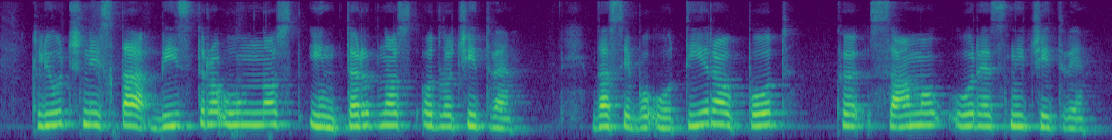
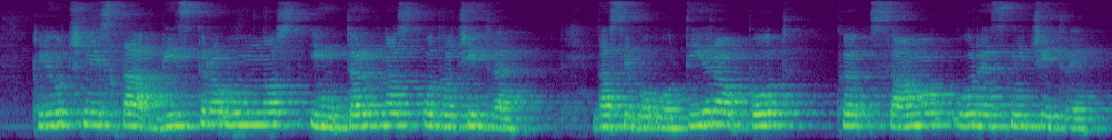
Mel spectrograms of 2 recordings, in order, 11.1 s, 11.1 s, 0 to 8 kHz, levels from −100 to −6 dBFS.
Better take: first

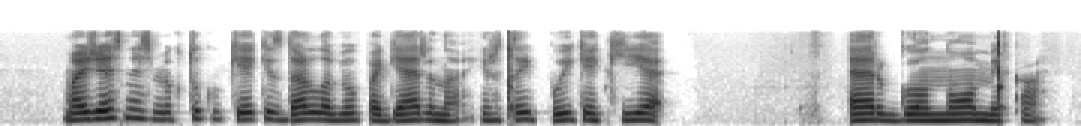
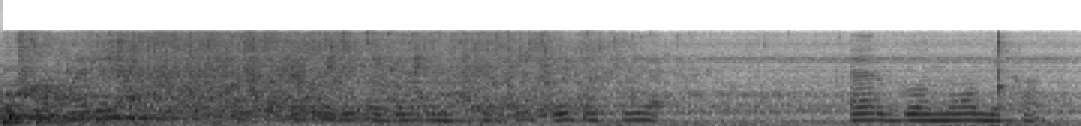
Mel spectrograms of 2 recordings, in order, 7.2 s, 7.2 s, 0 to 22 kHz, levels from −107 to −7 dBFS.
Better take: first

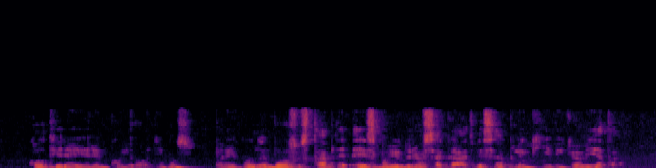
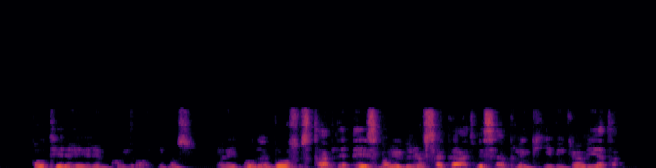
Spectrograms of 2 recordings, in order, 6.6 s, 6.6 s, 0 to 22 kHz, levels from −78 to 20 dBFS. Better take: first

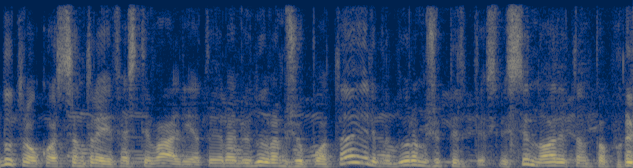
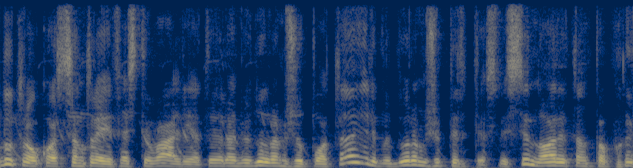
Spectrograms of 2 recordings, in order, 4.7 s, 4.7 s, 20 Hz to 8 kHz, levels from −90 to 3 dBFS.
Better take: first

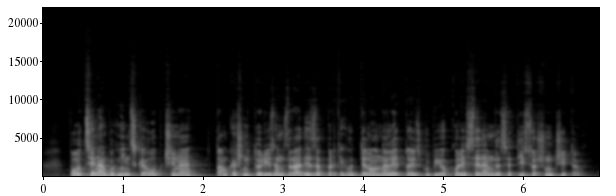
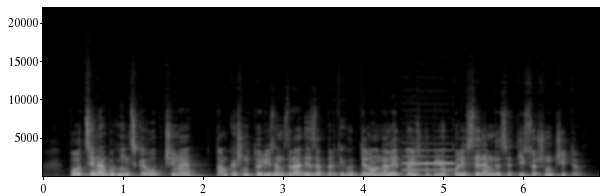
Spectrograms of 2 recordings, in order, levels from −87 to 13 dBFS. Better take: first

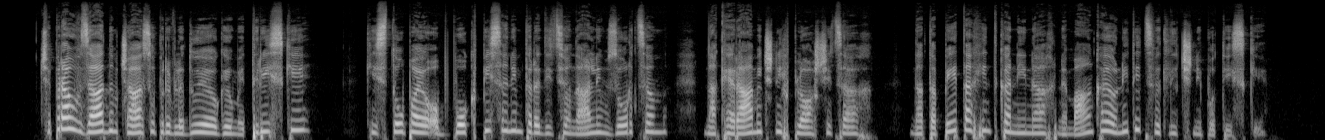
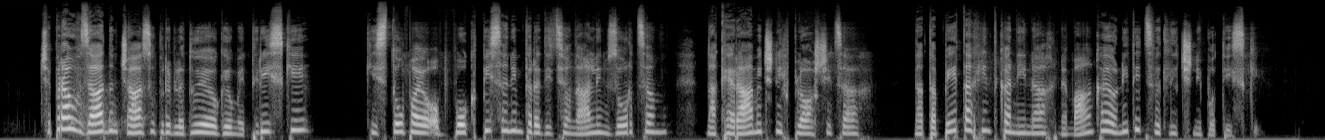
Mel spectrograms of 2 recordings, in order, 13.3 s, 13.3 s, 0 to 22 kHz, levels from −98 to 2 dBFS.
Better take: first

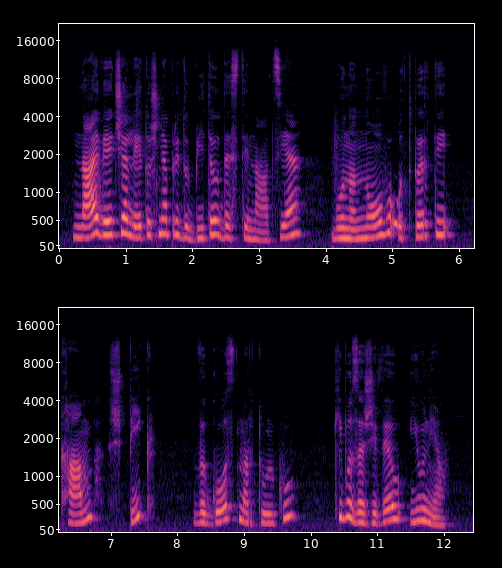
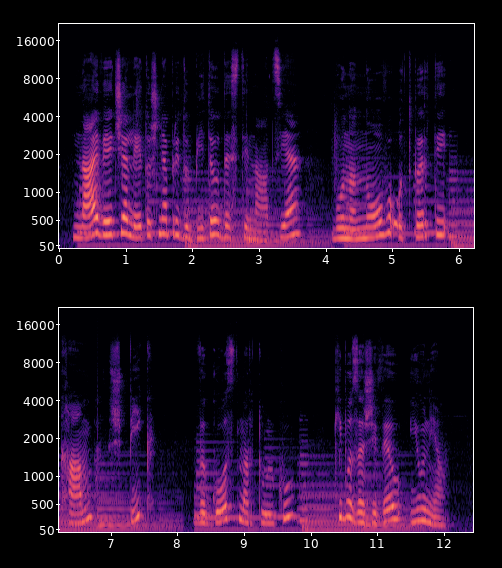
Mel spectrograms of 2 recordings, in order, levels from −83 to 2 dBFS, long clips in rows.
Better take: first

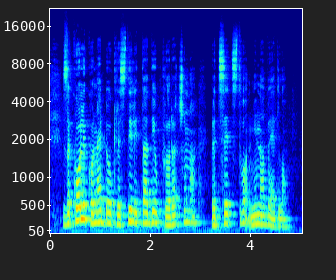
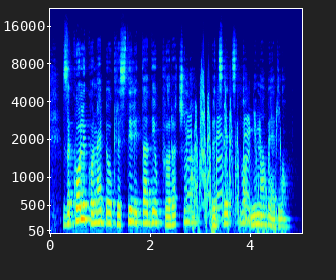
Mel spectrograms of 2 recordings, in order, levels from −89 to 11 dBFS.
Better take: first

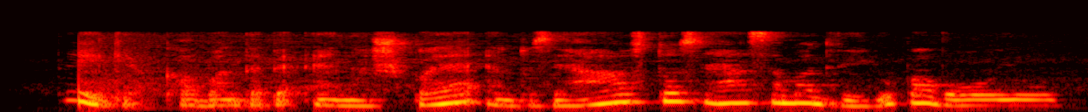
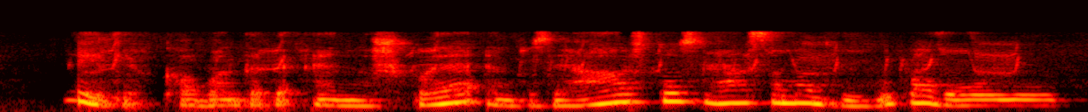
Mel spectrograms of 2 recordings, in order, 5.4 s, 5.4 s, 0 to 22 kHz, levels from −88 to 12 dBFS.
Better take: first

